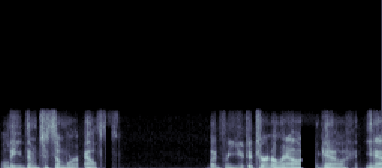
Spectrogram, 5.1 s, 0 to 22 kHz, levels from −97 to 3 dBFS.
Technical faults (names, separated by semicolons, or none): AMR wideband (HD Voice) codec; lost AMR speech frames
